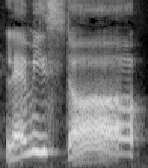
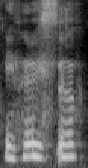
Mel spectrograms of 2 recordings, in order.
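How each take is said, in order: First: Very high, drawn-out singsong; playful self-scolding. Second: Soft, squeezed through a laugh. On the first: Host reining in her own joke, playful high drawl. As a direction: stretch it out high, teasing yourself. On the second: Host laughing at her own Australian joke, giggly. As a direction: giggle it out quietly. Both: Real, not acted.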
